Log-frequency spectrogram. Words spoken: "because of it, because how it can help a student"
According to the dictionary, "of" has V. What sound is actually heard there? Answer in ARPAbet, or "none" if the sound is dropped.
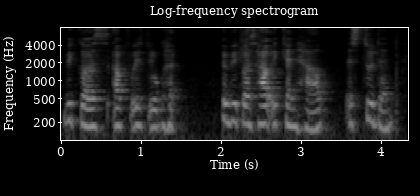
P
